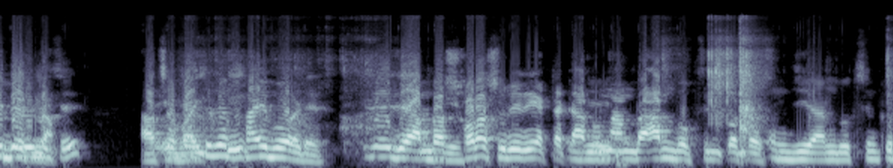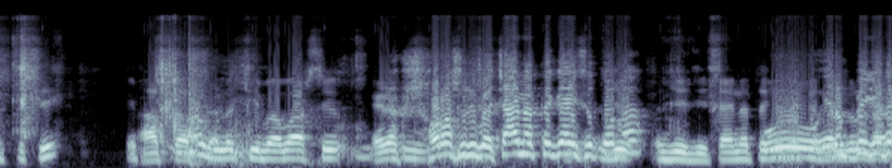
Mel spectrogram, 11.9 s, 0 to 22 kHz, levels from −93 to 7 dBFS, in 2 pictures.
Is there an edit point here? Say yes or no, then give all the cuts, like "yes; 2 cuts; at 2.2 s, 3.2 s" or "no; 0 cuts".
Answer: yes; 1 cut; at 2.5 s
